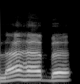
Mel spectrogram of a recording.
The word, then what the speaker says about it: لهب: শেষে এটা ছোট হা আছে, ছোট হা উচ্চারণ, লাহাব। লাহাব বলে বড় হা سيص- উচ্চারণ হয়ে যাবে, ছোট হা উচ্চারণ করেন, سيصلى লাহাব।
